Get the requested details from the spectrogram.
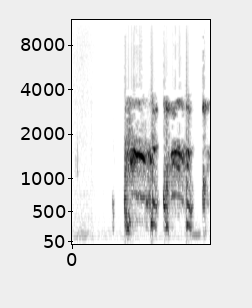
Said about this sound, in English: Giving a nice dry cough.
